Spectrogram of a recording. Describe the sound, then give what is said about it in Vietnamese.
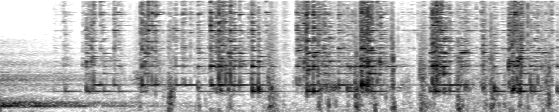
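Harness bells on a mule running through neighbourhood alleys jingle and clank continuously in irregular bursts, bright metallic ringing with faint hoof-like knocks beneath, steady throughout, with no voices. “ấy vậy mà con la nhà tôi lại lôi kéo được sự chú ý của xóm trên, xóm dưới và cứ chạy bon bon với các chuông len keng khắp ngõ ngách.”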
